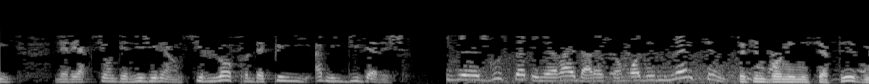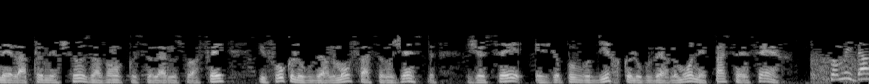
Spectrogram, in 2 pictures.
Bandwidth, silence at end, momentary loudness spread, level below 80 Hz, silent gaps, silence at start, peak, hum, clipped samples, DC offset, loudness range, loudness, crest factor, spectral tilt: 4.1 kHz; 0 s; 9 LU; -48 dBFS; none; 0 s; -4 dBFS; none; under 0.1%; under 0.1%; 5 LU; -22 LUFS; 18 dB; -12 dB/octave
